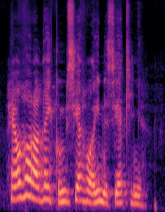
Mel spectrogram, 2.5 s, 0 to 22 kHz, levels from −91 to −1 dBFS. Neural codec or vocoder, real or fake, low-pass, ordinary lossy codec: codec, 44.1 kHz, 3.4 kbps, Pupu-Codec; fake; none; none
